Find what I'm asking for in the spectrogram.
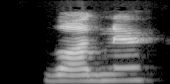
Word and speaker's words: Wagner: Wagner. I'm going to learn to pronounce that name. – Wagner. – There we go.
